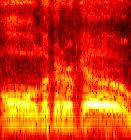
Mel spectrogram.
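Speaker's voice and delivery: very high, loud exclamation. Retelling a TV show moment, quoting the host: Steve Irwin impression. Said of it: "he's like".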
